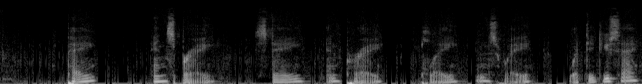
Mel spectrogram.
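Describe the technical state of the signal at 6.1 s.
Low bit depth without dither is present at 6.1 s, as it is across the whole clip. The speech carries a grainy, sputtering distortion that tracks its level, with the error sitting only about 25 dB below the signal. The cause is likely coarse quantisation with plain truncation and no dither, which fits roughly a 7-bit word. Because the error follows the waveform, quiet passages turn gritty and the faintest parts break up or collapse toward silence.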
